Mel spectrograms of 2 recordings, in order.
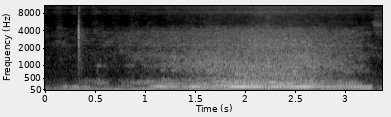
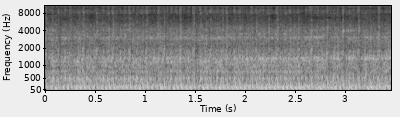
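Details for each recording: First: Yamaha RX King two-stroke with a customer complaint of stutter at low rpm: a choppy, uneven note that stumbles as revs rise. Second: Yamaha RX King two-stroke, brought in for stuttering at low rpm, after work, hot: steady, crisp idle with even beat, no stumbling or hunting; running cleanly.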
